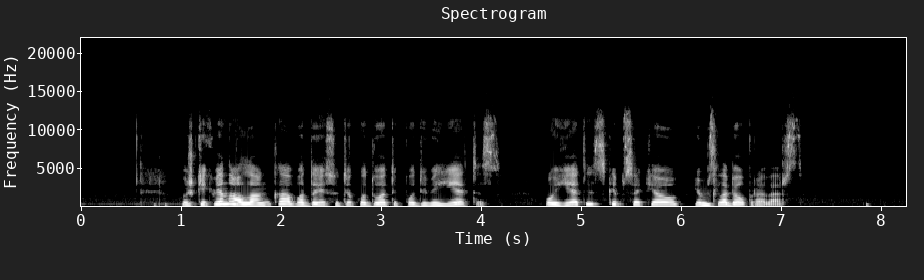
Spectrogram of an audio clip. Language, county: Lithuanian, Marijampolė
